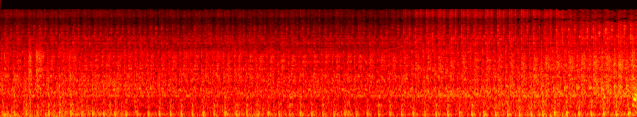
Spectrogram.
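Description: Motorized bangka's engine running with a steady, even putter that does not change in speed.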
